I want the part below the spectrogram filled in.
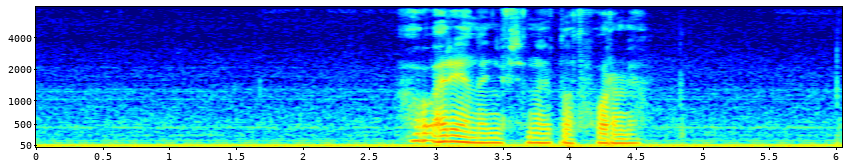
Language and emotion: Russian, neutral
